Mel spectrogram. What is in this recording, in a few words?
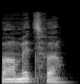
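"bar mitzvah", British English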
